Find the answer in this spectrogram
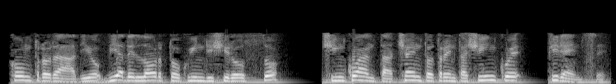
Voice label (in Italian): annuncio indirizzo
